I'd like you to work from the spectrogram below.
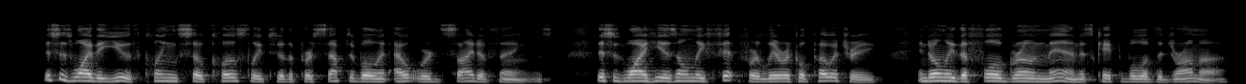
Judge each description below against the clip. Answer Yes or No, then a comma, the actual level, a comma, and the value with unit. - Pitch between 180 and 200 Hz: No, medium, 145 Hz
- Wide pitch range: No, average, 3.3 semitones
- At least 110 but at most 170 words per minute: No, average, 180 wpm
